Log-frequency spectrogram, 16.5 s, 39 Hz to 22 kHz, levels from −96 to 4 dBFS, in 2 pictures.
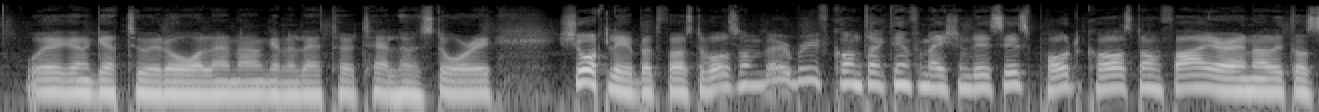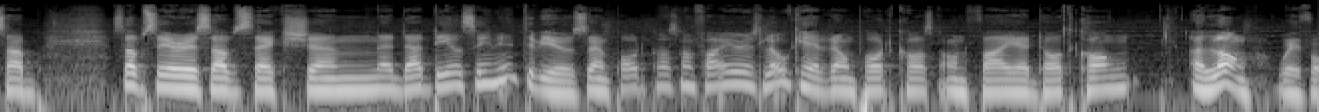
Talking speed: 180 wpm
